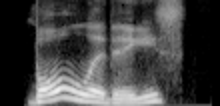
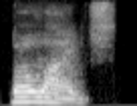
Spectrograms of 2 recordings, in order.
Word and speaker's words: bolides: It was only quite recent that I learned about bolides, which, if traveling at high enough speed, will not... How do you pronounce that? – Bolides. – Bolides. Okay, which, if traveling at... B-O-L-I-D-E-S.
